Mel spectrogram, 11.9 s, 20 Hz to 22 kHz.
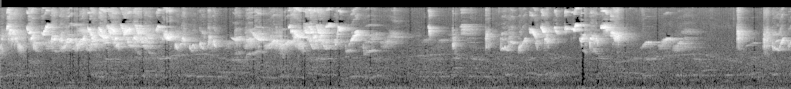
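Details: Captive-bred double-collared seedeater, 10 April 2014, delivering a long stream of high, fast chirps and scratchy trilled phrases, broken by brief pauses and then resumed in dense bursts.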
